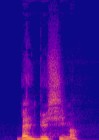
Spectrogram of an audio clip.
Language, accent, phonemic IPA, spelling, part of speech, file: French, Canada, /bal.by.si.mɑ̃/, balbutiement, noun, LL-Q150 (fra)-balbutiement.wav
- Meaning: stammering; stammer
